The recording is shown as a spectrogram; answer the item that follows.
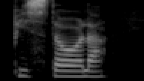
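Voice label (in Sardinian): "pistola", female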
